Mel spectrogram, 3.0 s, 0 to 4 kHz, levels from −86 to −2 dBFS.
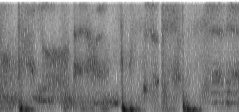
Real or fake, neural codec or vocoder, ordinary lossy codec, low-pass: fake; codec, 24 kHz, 0.9 kbps, WavTokenizer, large speech release; none; 3.6 kHz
